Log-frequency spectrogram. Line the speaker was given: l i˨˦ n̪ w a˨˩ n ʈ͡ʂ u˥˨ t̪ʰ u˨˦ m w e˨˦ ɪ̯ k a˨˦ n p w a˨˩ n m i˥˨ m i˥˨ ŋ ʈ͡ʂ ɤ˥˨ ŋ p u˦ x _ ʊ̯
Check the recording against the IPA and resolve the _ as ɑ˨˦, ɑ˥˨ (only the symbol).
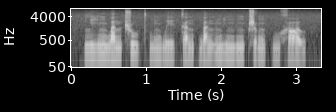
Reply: ɑ˥˨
